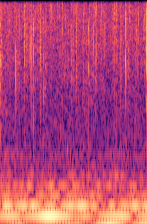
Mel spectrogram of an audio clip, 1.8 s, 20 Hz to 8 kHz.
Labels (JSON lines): {"label": "biophony, midshipman", "recorder": "SoundTrap 500"}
